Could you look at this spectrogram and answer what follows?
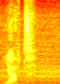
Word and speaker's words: yacht: Oh yeah, you can literally spell it YT. Yacht.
